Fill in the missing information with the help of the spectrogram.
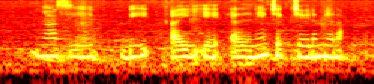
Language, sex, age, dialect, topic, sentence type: Telugu, female, 18-24, Utterandhra, banking, question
